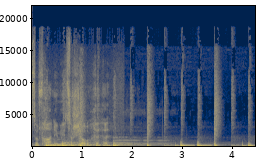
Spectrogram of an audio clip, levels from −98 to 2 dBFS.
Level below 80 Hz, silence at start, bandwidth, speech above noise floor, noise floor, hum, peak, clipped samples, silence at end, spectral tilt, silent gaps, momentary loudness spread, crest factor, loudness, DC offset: -28 dBFS; 0 s; 19 kHz; 21 dB; -42 dBFS; none; -4 dBFS; under 0.1%; 0 s; -5 dB/octave; none; 17 LU; 18 dB; -24 LUFS; under 0.1%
